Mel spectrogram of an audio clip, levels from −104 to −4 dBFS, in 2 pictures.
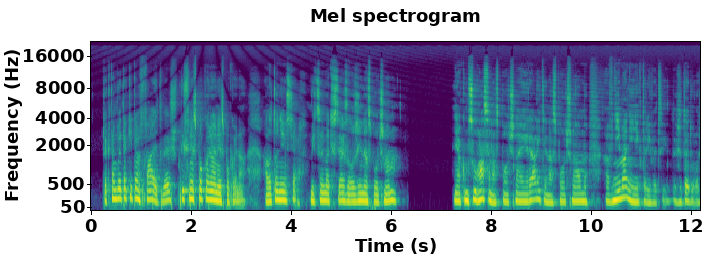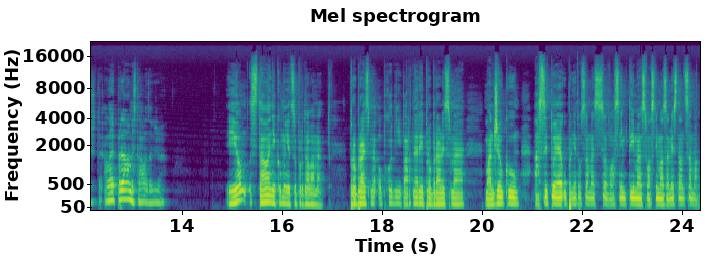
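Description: A speech recording with channels drifting apart for its whole length: the left and right sides were captured on devices running from separate clocks that disagree by something like 200 parts per million, so the offset between them grows steadily to roughly 4 ms by the end. Folded to mono, the sound takes on a slow flanging sweep. A spectrogram of the mono sum shows comb notches gliding gradually through the frequencies.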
